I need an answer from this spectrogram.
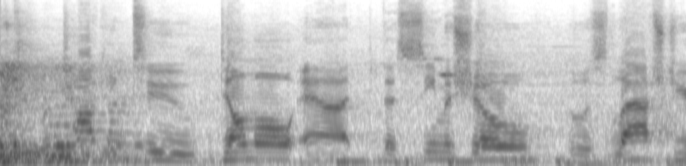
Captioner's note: voiceover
